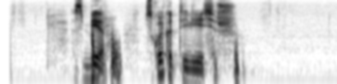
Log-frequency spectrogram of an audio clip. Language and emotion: Russian, neutral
